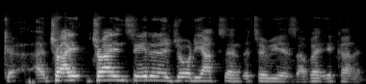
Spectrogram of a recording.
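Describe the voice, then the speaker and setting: Hesitant man with a higher voice. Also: fast, a bit bright. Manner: hesitant, many fillers and restarts. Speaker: co-host and racing tipster. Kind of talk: casual racing preview chat.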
